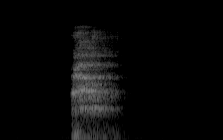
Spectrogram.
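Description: A woman's sigh, a single breathy exhale about two-thirds of a second in that fades out within half a second.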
